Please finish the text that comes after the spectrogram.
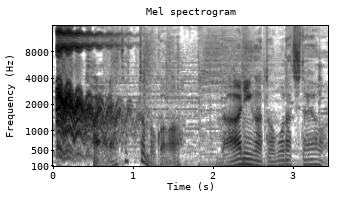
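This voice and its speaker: A man playing a cool, curt high school boy with rough, blunt speech in an anime-style voice drama. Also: wildly swooping pitch, slow pace, heavily acted. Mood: flustered, defensive. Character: cool, gruff high school heartthrob boy, secretly flustered. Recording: music behind the voice. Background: background music.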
